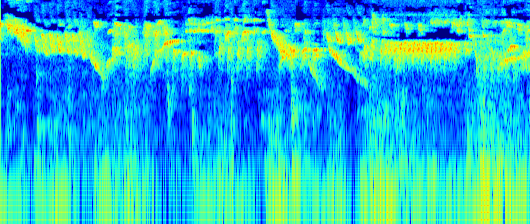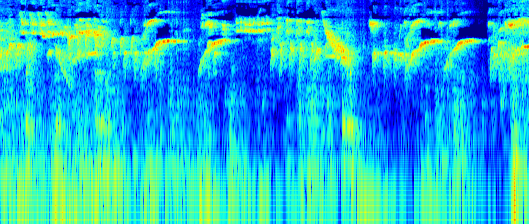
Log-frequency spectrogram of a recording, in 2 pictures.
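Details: European goldfinch song from a breeding pair, white-throated mutation male and classic female, kept in captivity; lively jumble of sharp downslurred notes, chattering trills and tinkling twitters, steady for several seconds then broken into spaced bursts.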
